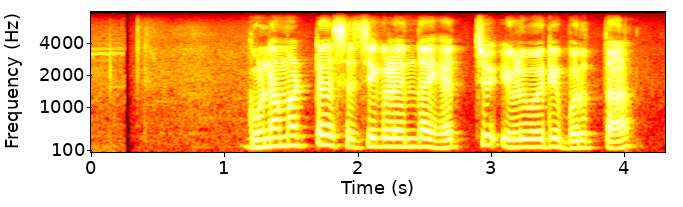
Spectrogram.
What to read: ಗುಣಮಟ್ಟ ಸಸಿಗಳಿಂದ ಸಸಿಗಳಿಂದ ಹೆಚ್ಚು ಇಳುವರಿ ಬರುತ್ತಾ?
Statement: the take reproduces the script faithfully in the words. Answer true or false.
false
